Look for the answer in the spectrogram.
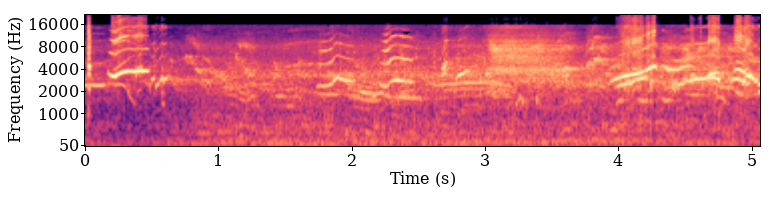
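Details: Kept Oriental magpie-robin in song: varied whistled phrases and curving slurs with some chirps, partly covered by a burst of broad hissing noise midway.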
